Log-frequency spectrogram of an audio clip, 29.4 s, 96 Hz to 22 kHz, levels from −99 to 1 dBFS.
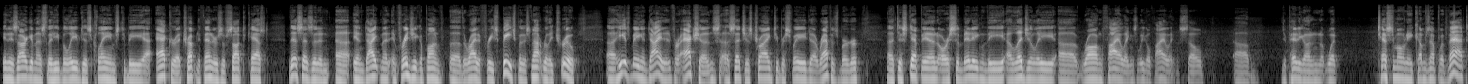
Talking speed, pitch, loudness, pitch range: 150 wpm, 130 Hz, -30 LUFS, 120-140 Hz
